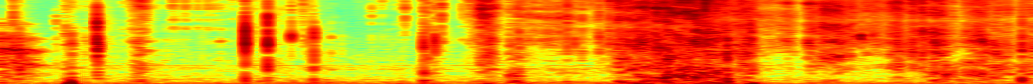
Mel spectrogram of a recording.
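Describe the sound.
Football sticker packets are torn open: crisp paper ripping and crinkling, fairly quiet, with a few sharp tears and then a longer, louder rip near the end.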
